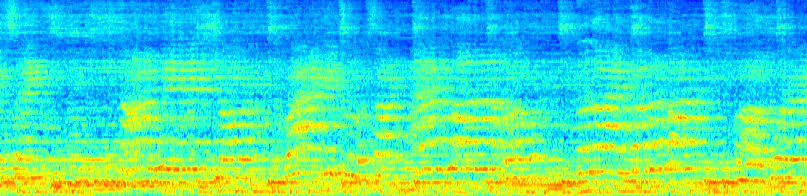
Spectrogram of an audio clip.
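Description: Children's choir singing a song with instrumental accompaniment.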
